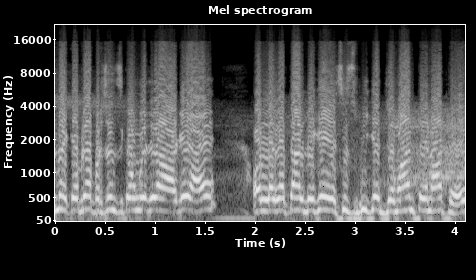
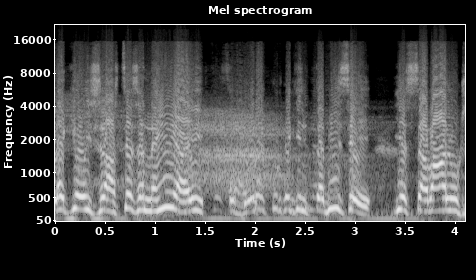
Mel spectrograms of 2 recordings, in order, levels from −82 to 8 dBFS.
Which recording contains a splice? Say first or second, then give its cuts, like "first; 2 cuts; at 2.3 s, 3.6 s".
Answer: second; 1 cut; at 2.2 s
